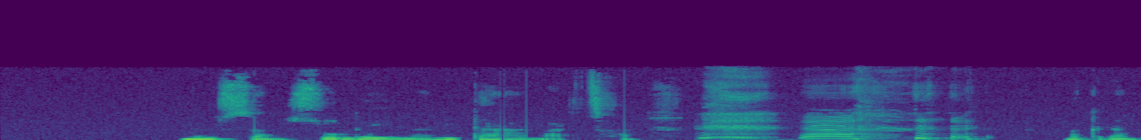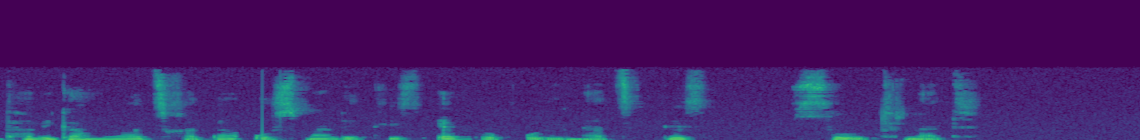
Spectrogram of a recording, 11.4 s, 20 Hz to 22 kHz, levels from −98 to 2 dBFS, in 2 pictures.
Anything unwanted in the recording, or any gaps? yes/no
yes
